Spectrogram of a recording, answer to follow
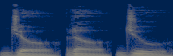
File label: "joroju", concat syllables; Affixing experiment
